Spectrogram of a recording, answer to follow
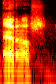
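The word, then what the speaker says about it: Herras: what's it called uh apparently you don't pronounce the h so we'll call him eras okay okay he's currently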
